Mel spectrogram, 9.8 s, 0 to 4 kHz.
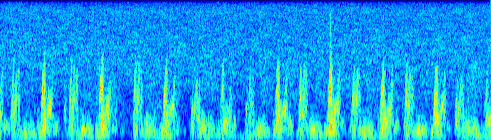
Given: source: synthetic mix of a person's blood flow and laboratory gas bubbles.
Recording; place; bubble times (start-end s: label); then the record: Doppler ultrasound of blood flow; precordium
no bubbles
From the record:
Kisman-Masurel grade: 000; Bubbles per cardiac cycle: 0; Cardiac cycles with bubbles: 0%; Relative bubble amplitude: no bubbles discernible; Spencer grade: 0 (complete lack of bubble signals)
